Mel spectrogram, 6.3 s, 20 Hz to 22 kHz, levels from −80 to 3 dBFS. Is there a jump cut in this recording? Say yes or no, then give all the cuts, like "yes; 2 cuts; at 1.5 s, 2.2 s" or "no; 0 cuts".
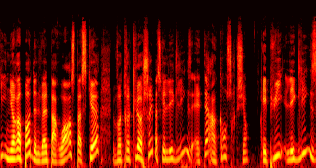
yes; 2 cuts; at 2.2 s, 5.0 s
